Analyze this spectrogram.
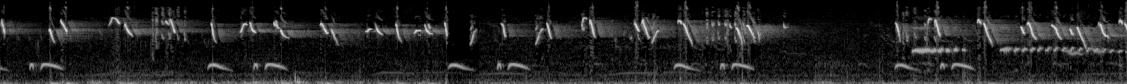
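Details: Steady chatter of saffron finches at a feeder, with rapid high descending chirps in repeated bursts, a brief lull, then a buzzy trill. Lower curved whistles sound between the bursts.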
